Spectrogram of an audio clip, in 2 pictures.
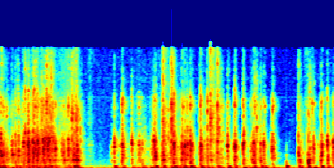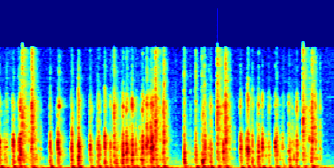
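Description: Fingertips of both hands type rapidly on a black plastic RGB backlit computer keyboard resting on a wooden desk. The result is a dense, continuous run of sharp, bright keystroke clicks with very short decay and only brief lulls between bursts.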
